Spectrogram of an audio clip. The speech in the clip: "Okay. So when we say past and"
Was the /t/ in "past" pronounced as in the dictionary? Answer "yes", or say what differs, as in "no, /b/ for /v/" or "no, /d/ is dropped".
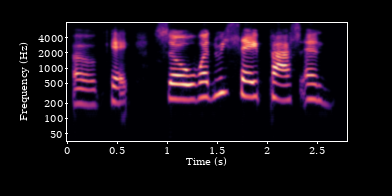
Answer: no, /t/ is dropped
